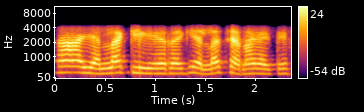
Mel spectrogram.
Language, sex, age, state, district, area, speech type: Kannada, female, 18-30, Karnataka, Chamarajanagar, urban, conversation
